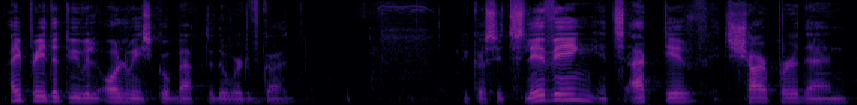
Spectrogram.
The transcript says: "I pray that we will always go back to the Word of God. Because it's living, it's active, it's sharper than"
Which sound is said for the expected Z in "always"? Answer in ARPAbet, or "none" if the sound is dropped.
S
